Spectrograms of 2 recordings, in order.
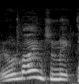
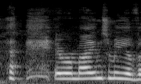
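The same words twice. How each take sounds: First: Said in the usual way. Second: Laughing. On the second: Real, not acted. Restarts phrase while laughing.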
